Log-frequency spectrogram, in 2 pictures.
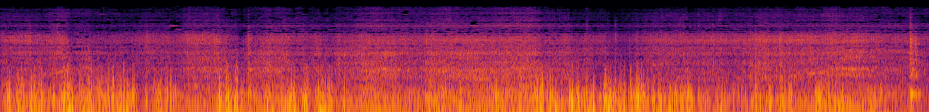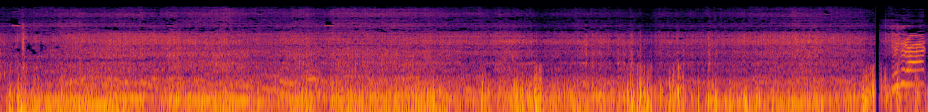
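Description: John Deere tractor's diesel engine running steadily as its front loader scoops and lifts soil and manure into a trolley, with one sharp knock near the middle.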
